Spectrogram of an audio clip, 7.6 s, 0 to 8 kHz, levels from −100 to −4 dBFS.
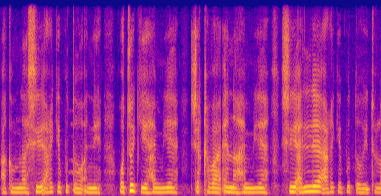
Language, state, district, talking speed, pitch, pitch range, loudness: Sumi, Nagaland, Kohima, 140 wpm, 175 Hz, 170-190 Hz, -19 LUFS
